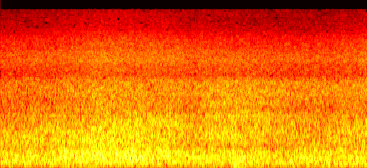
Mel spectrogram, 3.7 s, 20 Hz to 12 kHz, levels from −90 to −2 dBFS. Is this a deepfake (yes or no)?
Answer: no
